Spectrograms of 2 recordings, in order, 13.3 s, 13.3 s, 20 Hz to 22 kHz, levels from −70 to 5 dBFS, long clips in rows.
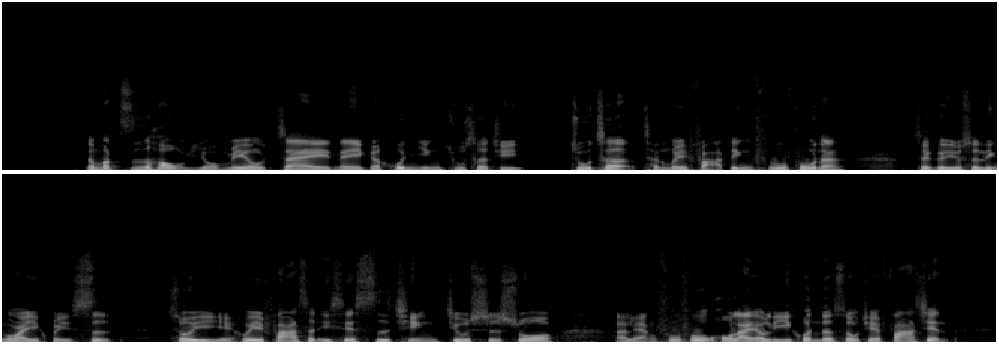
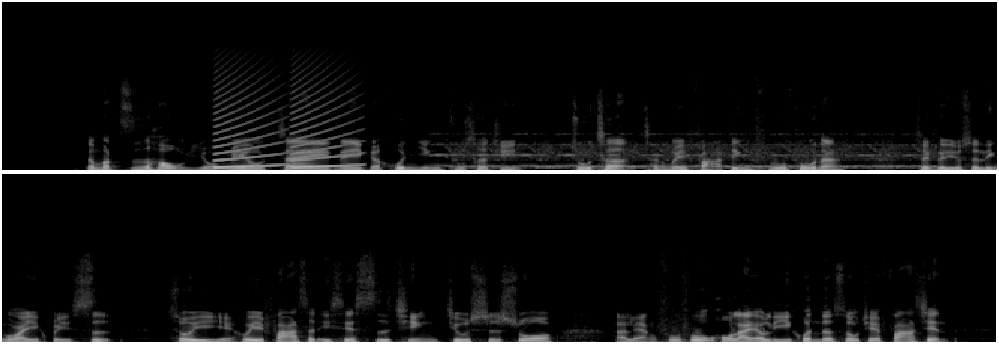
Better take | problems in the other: first | siren; loud; from 1.5 to 2.5 s; peak 5 dB above the speech // siren; faint; from 3 to 6 s; peak 10 dB below the speech

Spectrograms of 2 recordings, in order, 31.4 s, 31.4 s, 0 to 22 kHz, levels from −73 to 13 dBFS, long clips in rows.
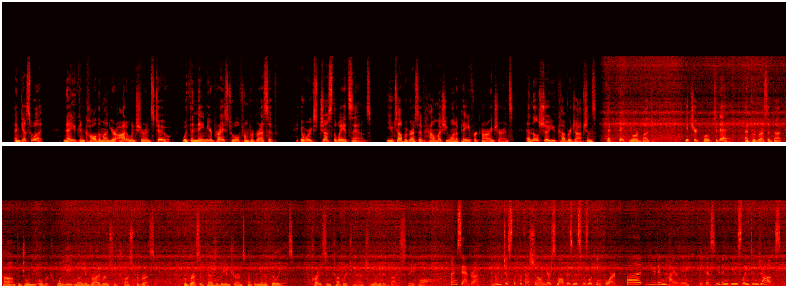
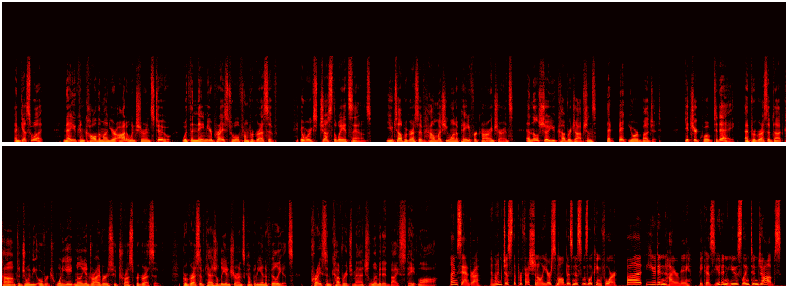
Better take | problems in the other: second | hiss; loud; from 12 s on; 5 dB below the speech

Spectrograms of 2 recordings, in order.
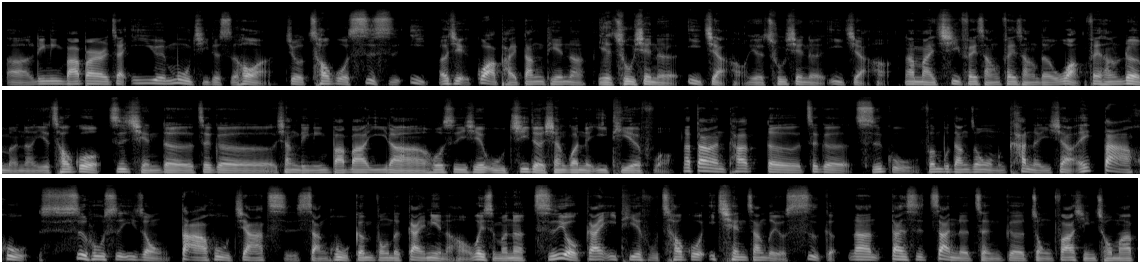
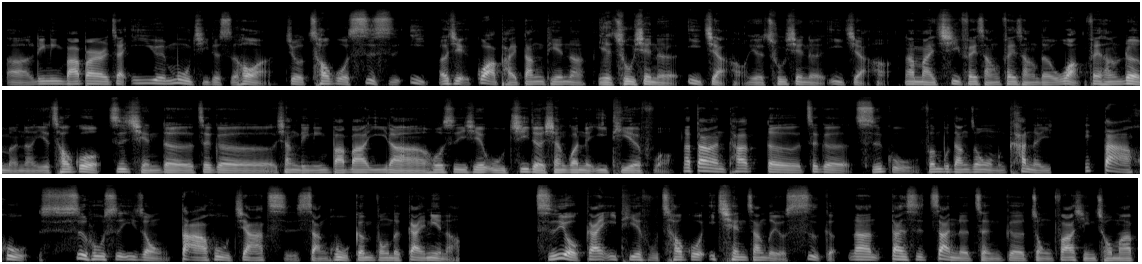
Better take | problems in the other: first | audio cutting out; at 22 s and at 27 s for 1 s

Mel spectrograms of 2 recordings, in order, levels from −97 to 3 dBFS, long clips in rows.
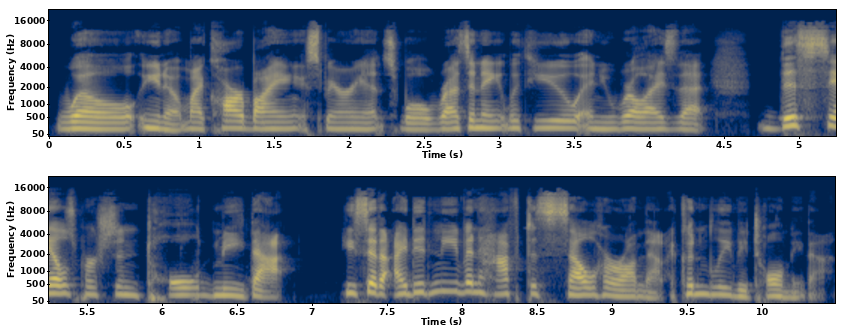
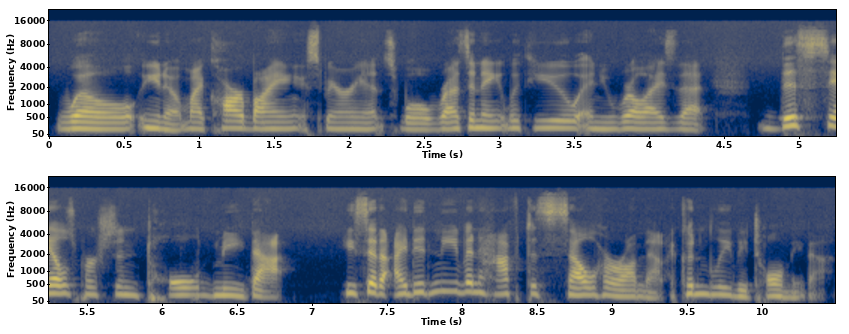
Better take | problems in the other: first | hiss; faint; throughout; 25 dB below the speech

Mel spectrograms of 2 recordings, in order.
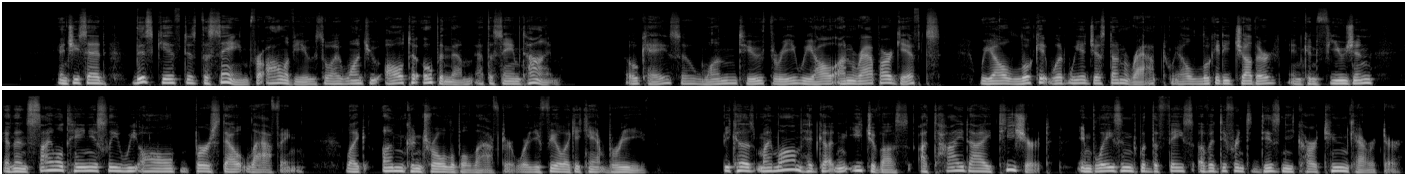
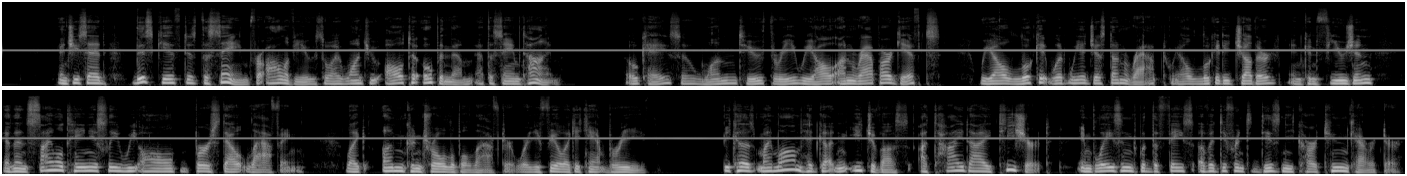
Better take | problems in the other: first | high-pitched whine; loud; throughout; 2 kHz, 7 dB below the speech

